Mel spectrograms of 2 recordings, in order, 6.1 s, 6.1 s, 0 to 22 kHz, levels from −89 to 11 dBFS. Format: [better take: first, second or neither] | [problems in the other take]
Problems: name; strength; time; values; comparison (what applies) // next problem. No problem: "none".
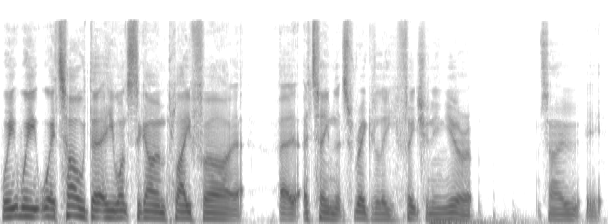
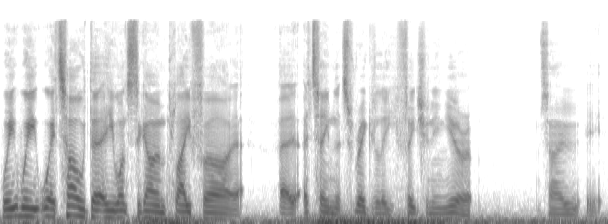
first | wind noise on the microphone; occasional gusts; 25 dB below the speech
